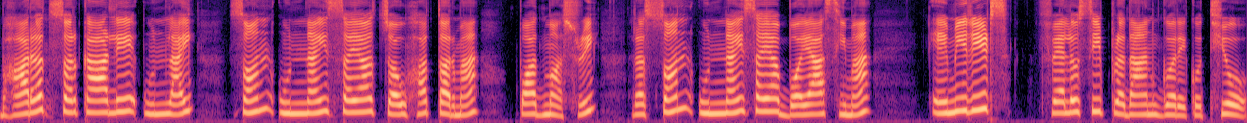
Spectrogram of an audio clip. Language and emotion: Nepali, neutral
